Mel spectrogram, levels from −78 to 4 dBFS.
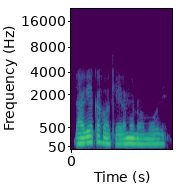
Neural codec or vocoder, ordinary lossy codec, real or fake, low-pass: none; Opus, 64 kbps; real; 10.8 kHz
